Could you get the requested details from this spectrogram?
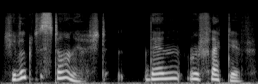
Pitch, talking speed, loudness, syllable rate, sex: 240 Hz, 115 wpm, -18 LUFS, 5.9 syllables/s, female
